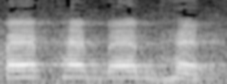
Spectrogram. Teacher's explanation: पै का यदि हम उच्चारण करेंगे या पै फै बै भै इनमें से किसी का भी यदि उच्चारण करेंगे तो हमारे जो बाहर के जो होठ हैं, दोनों हमारे जो बाहर होठ हैं उन दोनों में क्या होता है, आपस में टकराते हैं, आपस में क्या होता है, स्पर्श होता है, आपस में क्या होता है, स्पर्श होता है।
